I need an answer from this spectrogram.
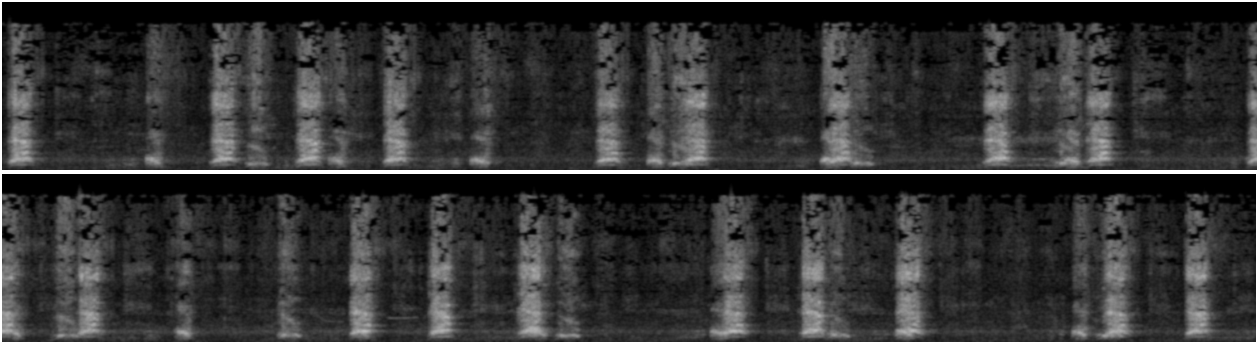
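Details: French Bulldog barking persistently, brief high yaps often doubled or tripled in quick bursts, continuing with irregular gaps for nearly twenty seconds, background otherwise quiet.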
